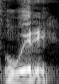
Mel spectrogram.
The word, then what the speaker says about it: Owerri: I've never heard anybody pronounce this word as Owerri. It's always Owerri. Owerri. That's how it's pronounced.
